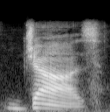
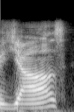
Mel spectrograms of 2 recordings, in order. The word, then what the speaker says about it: jaws: This is jaws. Okay, instead of yaws, picked up the jaws.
